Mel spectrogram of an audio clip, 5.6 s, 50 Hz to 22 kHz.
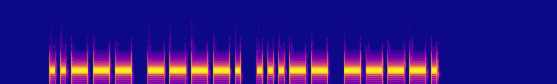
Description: Morse code, heard as a keyed tone, about 22 wpm, 700 Hz. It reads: 2939
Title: Numbers - 4-Digit 22wpm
